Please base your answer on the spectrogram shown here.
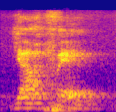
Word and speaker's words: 야훼: 여호와는 시브리로 번역하면 야훼. 시브리어, 고대 시브리어는 모음이 없어서 시브리어 자음에 22자가 형성이 되는데요. YHWH를 발음을 내기 위해서 Y에 모음 A가 들어가고 W 모음에 E가 들어가서 야훼가 아니고 야훼.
